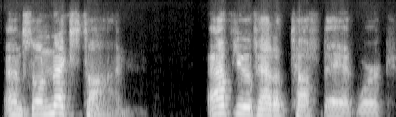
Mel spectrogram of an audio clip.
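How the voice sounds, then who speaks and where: Slow male announcer, slightly dull sound. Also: fairly high pitch, lively intonation. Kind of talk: scripted credits announcement.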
